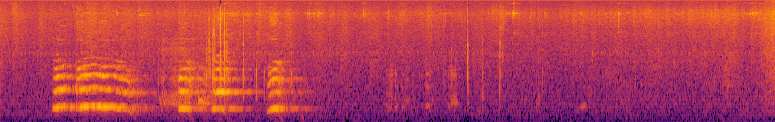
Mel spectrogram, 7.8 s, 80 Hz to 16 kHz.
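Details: On an October 2015 hare hunt near Sofiko in Evros, Greece, a Segugio Italiano hound cries out in a tight cluster of clear, tonal yelps, then falls quiet while faint rustling and ticking sounds fill the rest.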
